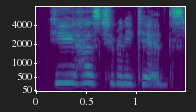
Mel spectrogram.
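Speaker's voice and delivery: ordinary talk, nothing marked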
